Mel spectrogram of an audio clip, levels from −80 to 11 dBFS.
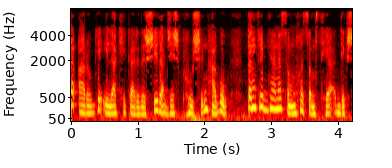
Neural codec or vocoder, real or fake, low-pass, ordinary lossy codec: none; real; 7.2 kHz; none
